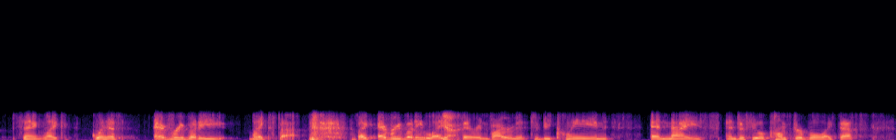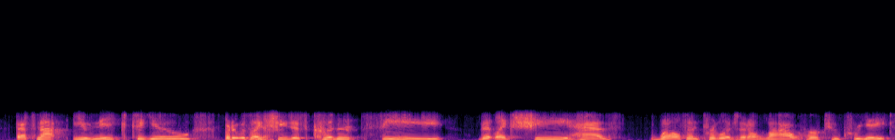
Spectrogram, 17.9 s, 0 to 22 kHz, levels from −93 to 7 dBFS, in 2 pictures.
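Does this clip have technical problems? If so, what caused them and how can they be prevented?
Yes. Opus voice compression runs throughout: narrowband SILK coding cuts the band to 4 kHz and coarse excitation makes the speech muffled, hoarse and robotic, consistent with roughly 6 kbps. Encoding at a higher bitrate, with wideband or fullband enabled, prevents this.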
